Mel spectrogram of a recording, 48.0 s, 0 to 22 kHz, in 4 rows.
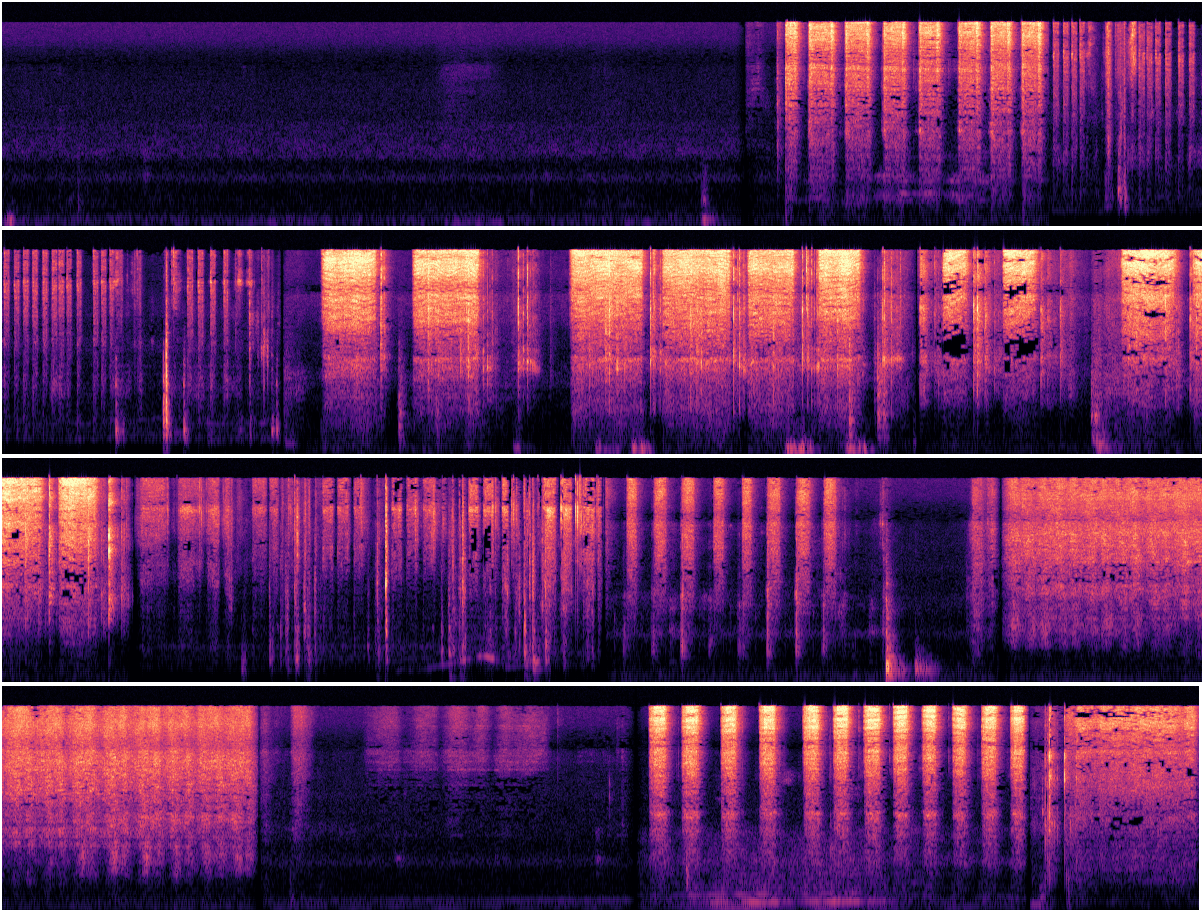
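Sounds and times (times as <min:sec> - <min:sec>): aerosol spray paint hissing: 0:07.8 - 0:13.2, 0:15.2 - 0:16.9, 0:17.7 - 0:20.7, 0:21.4 - 0:22.5, 0:23.2 - 0:32.4, 0:33.8 - 0:38.6, 0:42.5 - 0:47.9
sandpaper rubbing by hand: 0:10.1 - 0:14.5, 0:33.8 - 0:38.6.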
